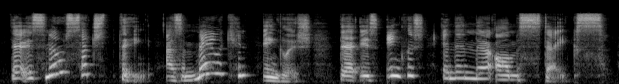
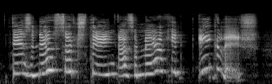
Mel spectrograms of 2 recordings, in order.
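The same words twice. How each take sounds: First: High, certain pronouncement; calm authority. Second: Very high squeaky parody; mocking mimicry. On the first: Susan correcting Meg on English, calm authority. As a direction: declare it high, as someone who knows they're right. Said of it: "with the calm authority of someone". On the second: Meg parroting Susan's lesson, mocking mimicry. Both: A narrator's reading.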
